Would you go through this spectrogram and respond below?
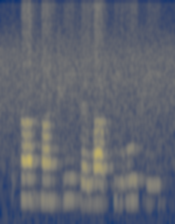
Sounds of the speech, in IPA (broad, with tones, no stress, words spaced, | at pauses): sã˦k͡pã˦d͡ʒi˦sɛ˧ wa˧k͡pi˧wu˦ʃi˧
